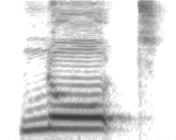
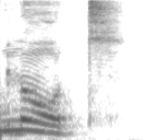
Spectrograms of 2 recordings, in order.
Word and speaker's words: note: So how this is pronounced? Note, not, right? Not. Suddenly with an A, with a E at the end, it becomes O. Not. Note.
